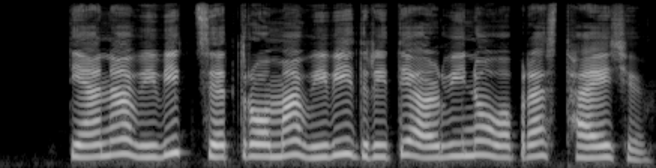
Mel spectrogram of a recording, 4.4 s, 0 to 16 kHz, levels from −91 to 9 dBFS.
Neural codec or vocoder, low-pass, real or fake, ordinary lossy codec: none; 14.4 kHz; real; none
